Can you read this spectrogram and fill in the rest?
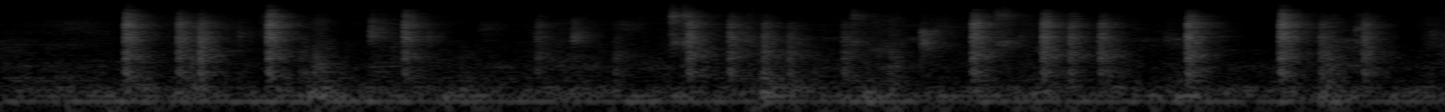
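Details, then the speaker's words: Devinci Spartan mountain bike headset: sharp dry creaks and clicks in irregular bursts about two a second as the bike is rocked; owner warns it could damage headset bearings or frame. "hey guys so today we're going to talk about the headset Creek it was just recently opening day for a mountain bike hill at Poly so took it with my Spartan and of course very first Trail this is what I hear"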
